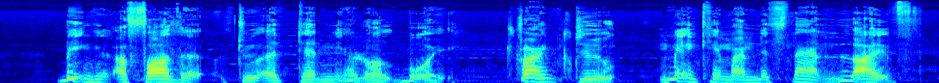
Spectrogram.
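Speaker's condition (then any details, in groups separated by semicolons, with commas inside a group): Spastic paraplegia with essential tremor; chronic, with essential tremor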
